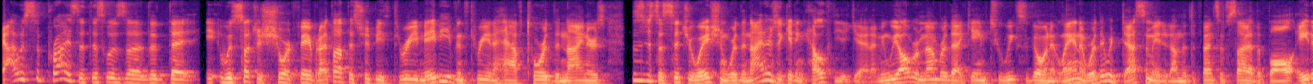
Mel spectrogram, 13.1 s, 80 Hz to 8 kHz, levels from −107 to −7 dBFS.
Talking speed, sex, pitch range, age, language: 290 wpm, male, 110-150 Hz, 30-49, English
